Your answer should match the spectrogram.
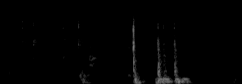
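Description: Typing on a computer keyboard while writing in Word: quiet, irregular clicks and short bursts of keystrokes, with no talking.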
